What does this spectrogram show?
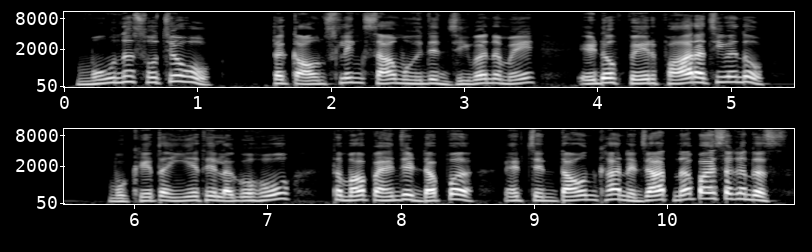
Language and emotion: Sindhi, surprised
